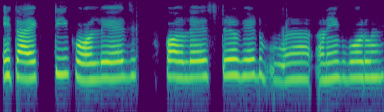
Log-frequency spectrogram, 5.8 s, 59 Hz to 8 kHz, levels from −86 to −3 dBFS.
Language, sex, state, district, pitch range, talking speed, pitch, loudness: Bengali, female, West Bengal, Malda, 265-290 Hz, 85 wpm, 275 Hz, -17 LUFS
